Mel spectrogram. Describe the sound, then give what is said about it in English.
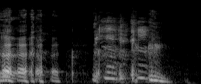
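Wet, phlegmy coughing and throat clearing, blamed on a change in the weather: a few loud, rough bursts in two quick clusters, each dropping off into quiet. “There's a lot of phlegm going on in this podcast today. It was the weather change.”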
